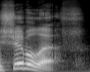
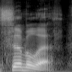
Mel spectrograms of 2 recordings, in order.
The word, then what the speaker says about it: Shibboleth: And one way is pronounced as an S sound, and the other way as an SH sound.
